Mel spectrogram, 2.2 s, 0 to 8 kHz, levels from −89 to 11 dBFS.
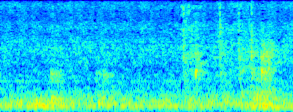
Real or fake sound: real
